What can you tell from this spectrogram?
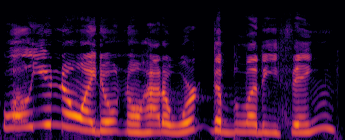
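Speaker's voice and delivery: high, loud mock-exasperated mum. Mum admitting to Arthur she can't work the phone, high voice. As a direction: huff like a mother who can't work phones.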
